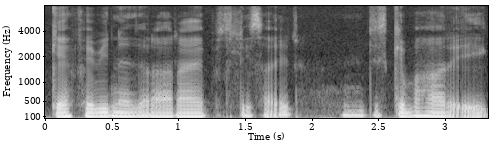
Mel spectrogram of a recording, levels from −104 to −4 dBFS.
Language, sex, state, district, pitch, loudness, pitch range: Hindi, male, Himachal Pradesh, Shimla, 100 Hz, -17 LUFS, 95-110 Hz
